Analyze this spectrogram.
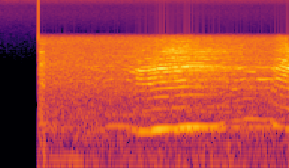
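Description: A humpback whale gives a low, steady moaning call with a buzzy, harmonic tone.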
